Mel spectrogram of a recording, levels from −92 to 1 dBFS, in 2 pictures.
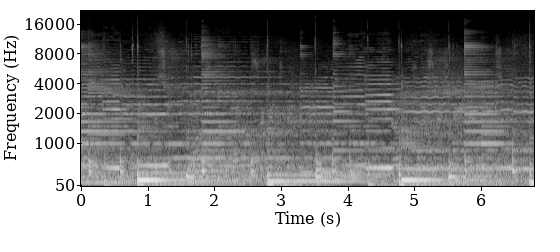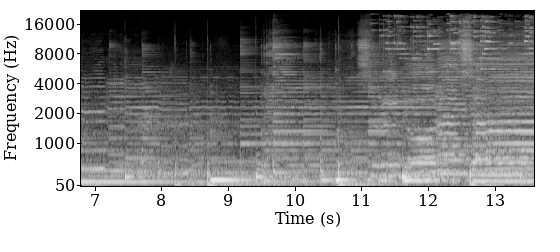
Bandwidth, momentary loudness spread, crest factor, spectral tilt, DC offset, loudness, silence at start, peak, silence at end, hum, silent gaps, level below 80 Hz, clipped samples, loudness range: over 20 kHz; 11 LU; 16 dB; -6 dB/octave; under 0.1%; -18 LUFS; 0 s; 0 dBFS; 0 s; none; none; -32 dBFS; under 0.1%; 5 LU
